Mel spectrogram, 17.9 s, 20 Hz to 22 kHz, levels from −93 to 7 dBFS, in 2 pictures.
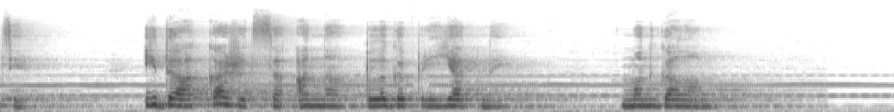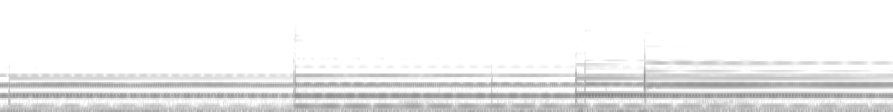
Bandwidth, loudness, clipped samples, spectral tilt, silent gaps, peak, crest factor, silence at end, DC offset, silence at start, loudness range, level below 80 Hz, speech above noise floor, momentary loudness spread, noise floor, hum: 13 kHz; -30 LUFS; under 0.1%; -6 dB/octave; none; -10 dBFS; 24 dB; 0.25 s; under 0.1%; 0 s; 25 LU; -64 dBFS; 29 dB; 27 LU; -58 dBFS; none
